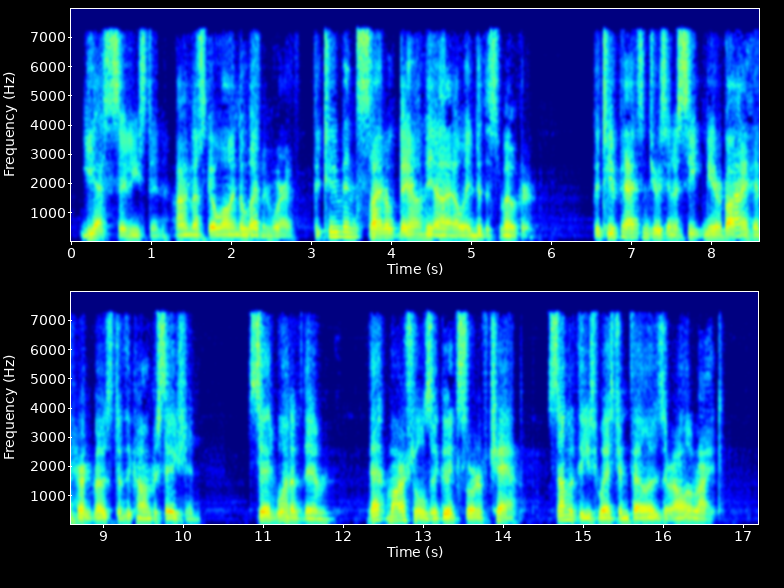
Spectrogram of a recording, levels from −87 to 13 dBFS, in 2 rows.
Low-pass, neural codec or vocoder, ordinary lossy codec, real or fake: 7.2 kHz; codec, 16 kHz in and 24 kHz out, 0.6 kbps, FireRedTTS-2 codec; MP3, 64 kbps; fake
